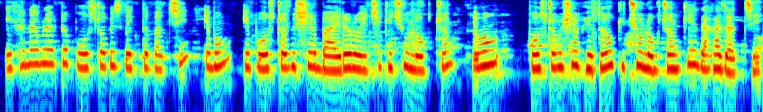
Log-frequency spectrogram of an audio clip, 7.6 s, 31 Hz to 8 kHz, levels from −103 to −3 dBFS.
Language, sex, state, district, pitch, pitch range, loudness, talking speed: Bengali, female, West Bengal, Malda, 285 Hz, 265-310 Hz, -18 LUFS, 205 wpm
